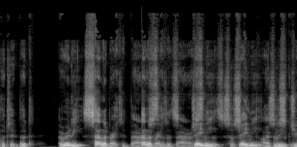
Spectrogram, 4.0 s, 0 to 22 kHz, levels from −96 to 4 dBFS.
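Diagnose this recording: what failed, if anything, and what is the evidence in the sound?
A doubled audio track cuts in abruptly at 1.89 s and runs to the end. A dry, full-band copy of the speech trails by about 0.7 s at roughly equal level. The likely cause is a slower second capture path mixed in with the first.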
